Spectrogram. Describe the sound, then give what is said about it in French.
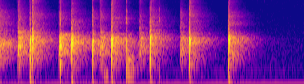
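A church audience claps to acclaim the name of Jesus, with about a dozen sharp claps in an uneven rhythm that stop near the end. “Acclamons pour le nom Seigneur Jésus.”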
